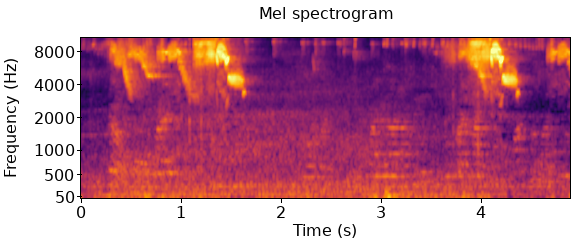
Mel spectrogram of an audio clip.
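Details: Blue-black grassquit (tiziu) singing strongly: two short, very high buzzy bursts with a falling slur, about three seconds apart, over a low background hum.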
